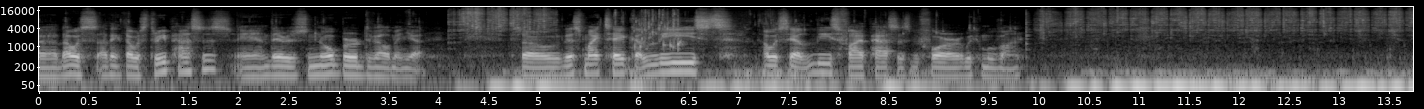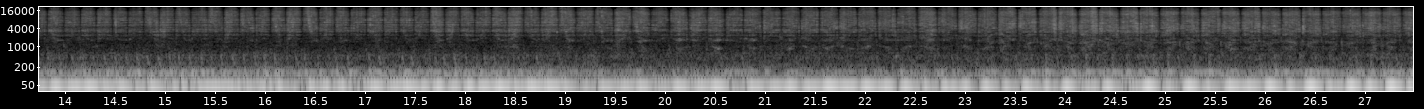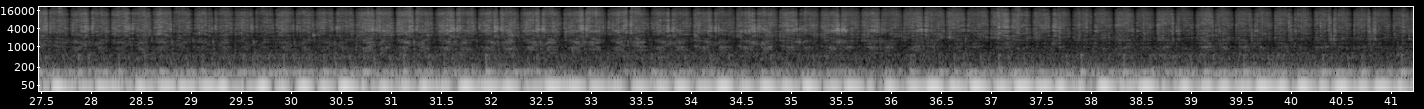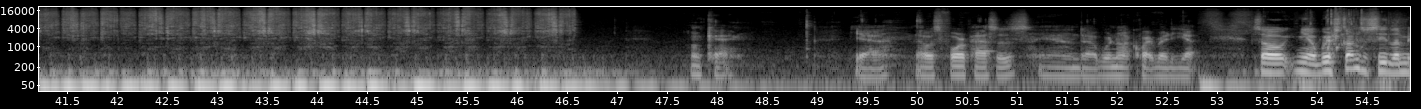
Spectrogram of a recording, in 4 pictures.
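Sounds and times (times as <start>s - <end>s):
steady low hum: 3.8s - 49.9s
knife scraping on whetstone: 4.1s - 9.0s, 9.8s - 46.6s, 52.9s - 54.9s.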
